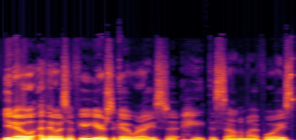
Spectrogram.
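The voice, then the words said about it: Low-pitched sexy female voice. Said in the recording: “You sound so sexy every time you say that ... my sexy voice ... it's a little bit lower in tone”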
